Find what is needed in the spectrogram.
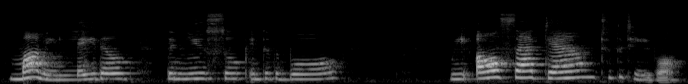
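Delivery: put-on lively read-aloud for kids; expressive children's story reading; storybook narration. A narrator's reading. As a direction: read it out like a picture book to children. Reads the picture book aloud.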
